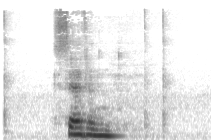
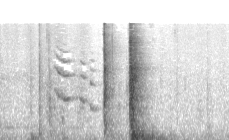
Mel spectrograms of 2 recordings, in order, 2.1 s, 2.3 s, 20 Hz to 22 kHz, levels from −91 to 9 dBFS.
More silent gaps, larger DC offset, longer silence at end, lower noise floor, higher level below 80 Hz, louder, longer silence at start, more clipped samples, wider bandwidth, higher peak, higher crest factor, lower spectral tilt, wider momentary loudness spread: neither; neither; first, 0.9 s vs 0.65 s; first, -59 dBFS vs -54 dBFS; second, -58 dBFS vs -38 dBFS; about the same, -18 LUFS vs -19 LUFS; first, 0.55 s vs 0.3 s; neither; first, 17 kHz vs 11.5 kHz; about the same, -2 dBFS vs -2 dBFS; second, 18 dB vs 24 dB; first, -8 dB/octave vs -2.5 dB/octave; second, 19 LU vs 24 LU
